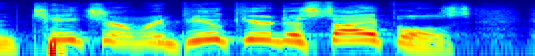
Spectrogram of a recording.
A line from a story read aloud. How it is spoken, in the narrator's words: they're yelling at him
